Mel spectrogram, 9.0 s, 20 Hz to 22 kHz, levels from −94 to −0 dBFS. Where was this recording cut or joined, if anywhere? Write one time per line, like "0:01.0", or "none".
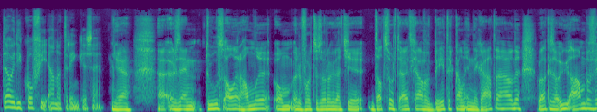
0:04.1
